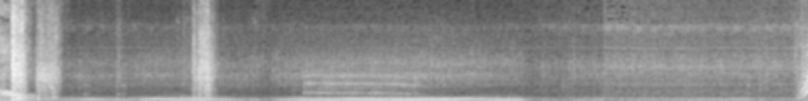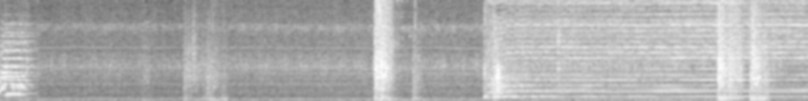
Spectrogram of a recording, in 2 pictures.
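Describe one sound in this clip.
A small car engine hums and revs.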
